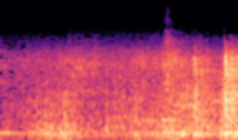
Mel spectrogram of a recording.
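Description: Steady rustling and shuffling noise of clergy and congregation moving in a large, echoing church, with a brief knock near the end.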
